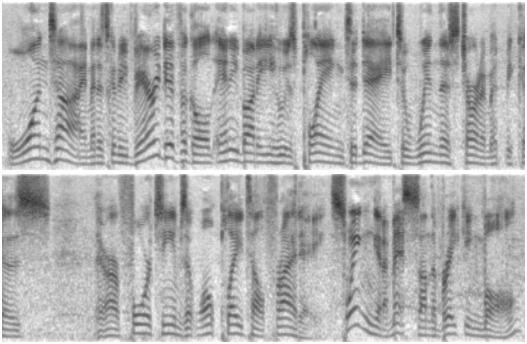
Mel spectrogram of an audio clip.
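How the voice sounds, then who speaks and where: An American man doing live radio play-by-play of baseball in a measured, descriptive way, with short phrases and pauses. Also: medium pitch, lively intonation, sharp tone, a little hiss or hum. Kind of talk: live radio sports commentary.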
